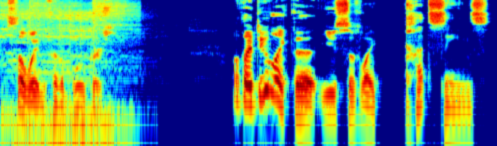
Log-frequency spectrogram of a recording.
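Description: A man's voice: mid-range voice, wildly swooping pitch, normal speed, soft background music. A man hosting casual commentary on an episode, with musing, dry asides. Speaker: podcast host.

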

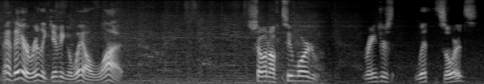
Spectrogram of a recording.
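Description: Chatty, animated man reacting to TV episodes. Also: fairly high pitch, unhurried, long pauses, faint music behind. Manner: chatty, informal. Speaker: reaction host. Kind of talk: casual TV episode reaction commentary.

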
